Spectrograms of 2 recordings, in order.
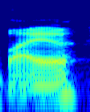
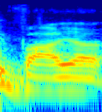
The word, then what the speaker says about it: via: learn how to use via if you say via it's not that hard via it's just twoo syllables yeah yeah Val is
